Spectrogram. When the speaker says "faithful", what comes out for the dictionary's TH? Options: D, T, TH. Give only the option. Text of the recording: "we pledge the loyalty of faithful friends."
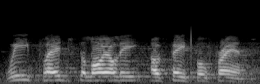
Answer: TH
